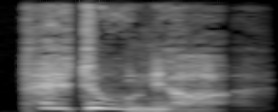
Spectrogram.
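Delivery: gasped out, very high and breathless. Narrator reading Uncle Vernon gasping out Petunia's name, gasping. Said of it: "stieß er keuchend hervor".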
